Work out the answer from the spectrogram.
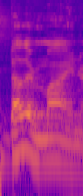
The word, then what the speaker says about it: Bellarmine: It's Bellarmine, right? That's how Yes, you, that's how you pronounce it. Bellarmine.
